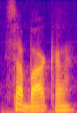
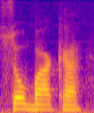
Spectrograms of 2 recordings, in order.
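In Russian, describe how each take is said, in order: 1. Первый гласный слабый и не выделяется. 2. Первый гласный — чёткое, отчётливое «о». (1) "предударное «о» никак не выделяем" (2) "говорят «о» более отчетливо"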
